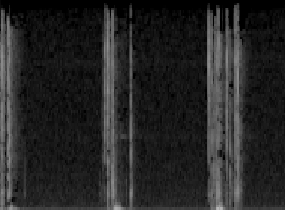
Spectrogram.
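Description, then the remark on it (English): Three sharp plastic-on-plastic knocks made with a small plastic piece, each a quick double ka-chunk, spaced about a second apart with quiet between them and no talking. “the ka-chunk was plastic on plastic, and um, it was my flash drive”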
